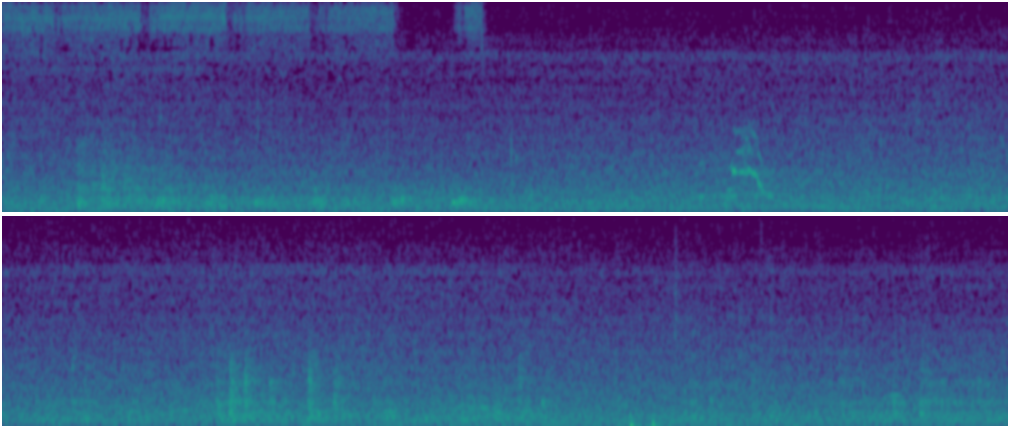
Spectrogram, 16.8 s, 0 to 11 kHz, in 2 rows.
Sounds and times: crickets 0.0 - 4.1

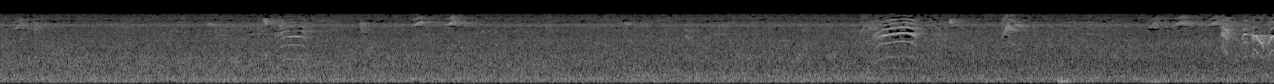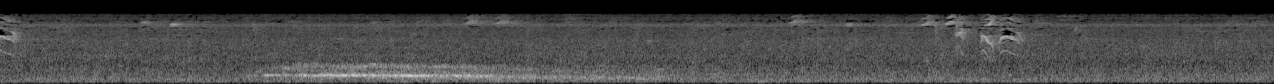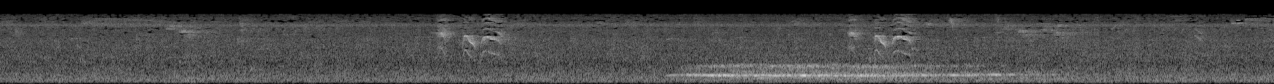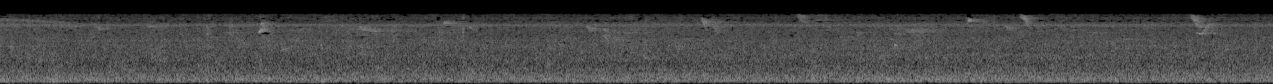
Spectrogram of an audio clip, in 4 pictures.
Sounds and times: Howler Monkey 15.2 - 20.3
insects 15.2 - 20.3
birds 15.2 - 19.9
insects 32.0 - 36.8
Howler Monkey 32.0 - 36.9
birds 32.1 - 36.4

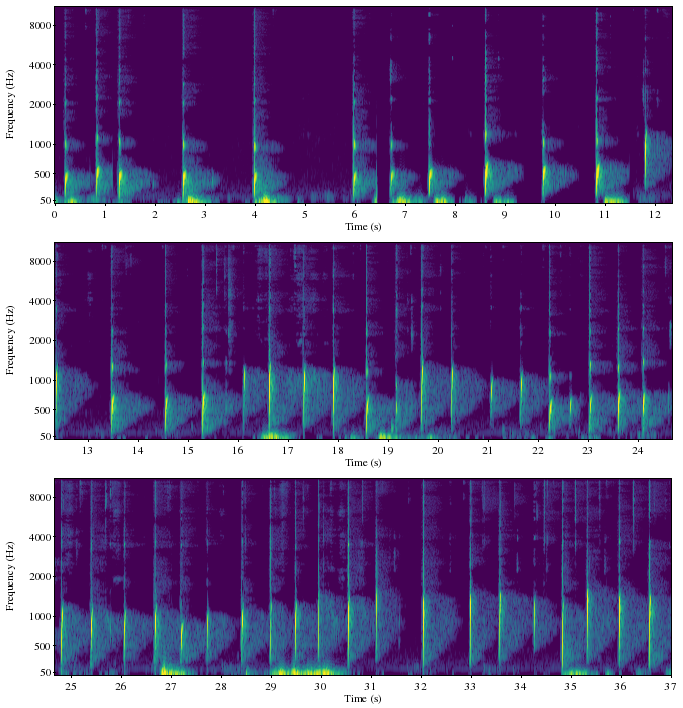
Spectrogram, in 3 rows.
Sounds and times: popping noises made by mouth 0.1 - 1.5
popping noises made by mouth 11.8 - 12.5
popping noises made by mouth 14.6 - 31.4
popping noises made by mouth 32.0 - 32.2
popping noises made by mouth 33.0 - 37.0

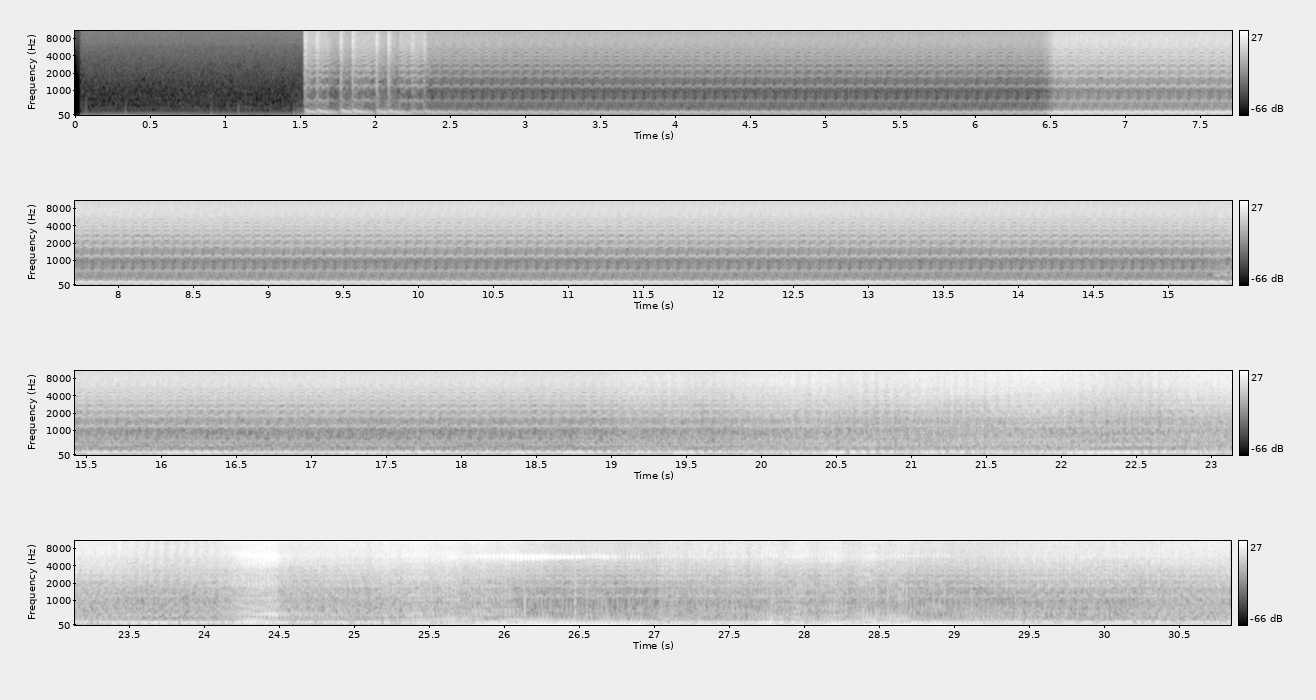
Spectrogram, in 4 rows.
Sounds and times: glitch 23.5 - 30.8

